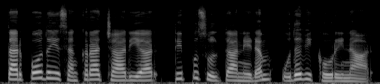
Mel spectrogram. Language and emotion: Tamil, neutral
